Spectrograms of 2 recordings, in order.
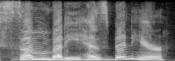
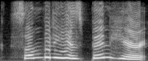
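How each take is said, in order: First: It is said in a soft growl. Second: It is said in a squeaky voice.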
